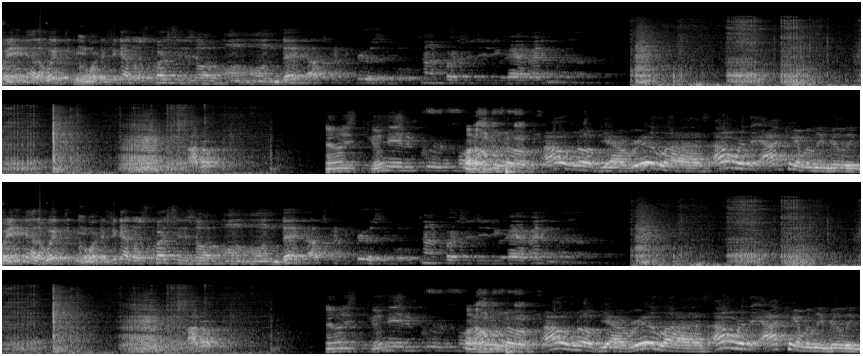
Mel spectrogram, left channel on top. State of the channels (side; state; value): both; normal; correlation 0.80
